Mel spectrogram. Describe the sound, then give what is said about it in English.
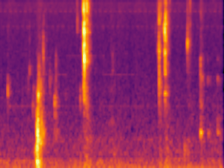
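Lip smacking while tasting a homemade mixed drink: a few faint, sharp, wet mouth clicks spaced irregularly over a quiet background. “This is compelling audio. It's just me, yeah, like lip smacking.”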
